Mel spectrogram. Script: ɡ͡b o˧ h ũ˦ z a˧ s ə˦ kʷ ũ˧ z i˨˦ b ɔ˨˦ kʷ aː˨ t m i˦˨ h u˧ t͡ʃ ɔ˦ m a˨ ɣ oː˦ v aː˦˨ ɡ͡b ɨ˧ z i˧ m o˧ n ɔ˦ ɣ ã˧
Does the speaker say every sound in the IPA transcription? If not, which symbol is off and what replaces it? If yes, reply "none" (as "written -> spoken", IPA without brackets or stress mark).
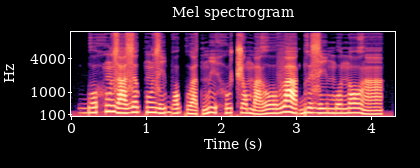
s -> z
